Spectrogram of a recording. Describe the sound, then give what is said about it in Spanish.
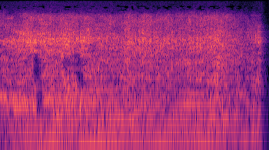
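A motorcycle engine runs steadily throughout, a loud, rough low rumble with a droning hum and slight shifts in pitch, with no voices over it. “Hay una moto ahí que está sonando”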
